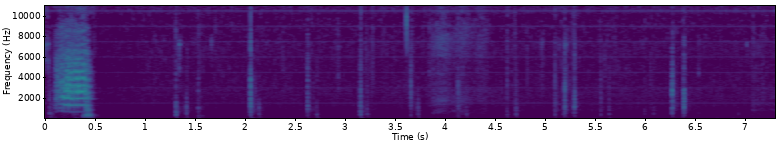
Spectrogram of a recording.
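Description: A pet bird gives one short, high-pitched squawk, followed by a scattering of faint, irregular clicks and taps.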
